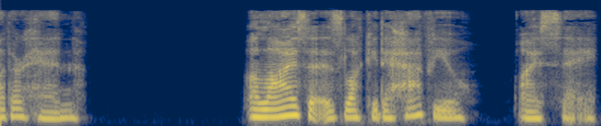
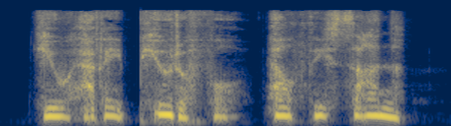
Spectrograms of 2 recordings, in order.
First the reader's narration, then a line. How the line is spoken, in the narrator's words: I whisper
